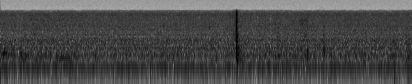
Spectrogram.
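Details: Quiet steady hiss and low hum with one sharp click midway and a few faint ticks; no animal voices.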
